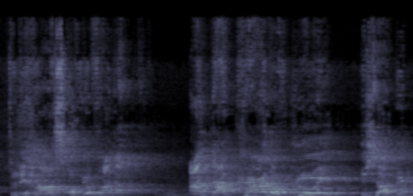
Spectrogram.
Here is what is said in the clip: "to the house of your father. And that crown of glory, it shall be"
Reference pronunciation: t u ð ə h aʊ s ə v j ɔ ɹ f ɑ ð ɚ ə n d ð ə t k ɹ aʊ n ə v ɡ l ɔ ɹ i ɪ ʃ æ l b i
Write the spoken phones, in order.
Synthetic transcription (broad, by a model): t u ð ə h aʊ s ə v j ɔ f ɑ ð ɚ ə n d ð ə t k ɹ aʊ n ə v ɡ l ɔ i ɪ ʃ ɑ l b i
